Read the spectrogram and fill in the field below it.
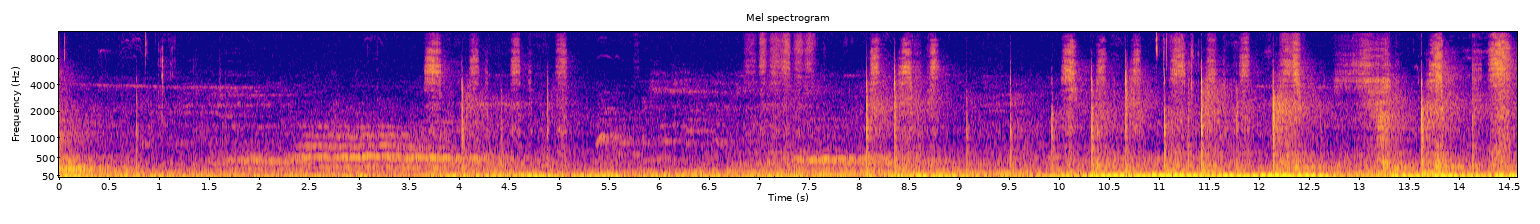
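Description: Chalk or marker rasping and scratching across a board during an agronomy lecture, in uneven strokes and taps, with a teacher speaking throughout.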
